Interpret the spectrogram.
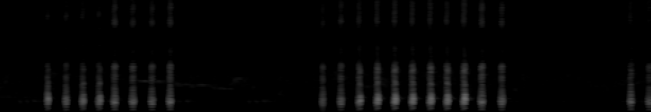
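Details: Red junglefowl hen seeking a rooster: two runs of quick, sharp clucks about three per second, separated by a pause, over faint background hiss, with a final lone cluck.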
